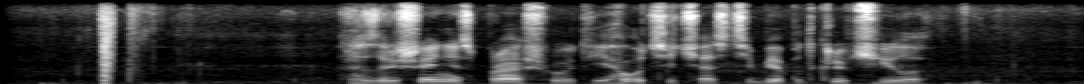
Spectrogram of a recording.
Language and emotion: Russian, neutral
